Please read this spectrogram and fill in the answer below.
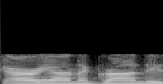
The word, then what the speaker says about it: Ariana Grande: said, like Ariana Grande is going to be.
